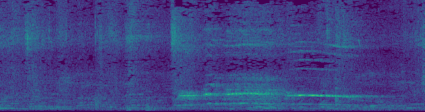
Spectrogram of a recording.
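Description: A rooster crowing once near the middle: one long call of about a second and a half that falls slightly at the end.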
